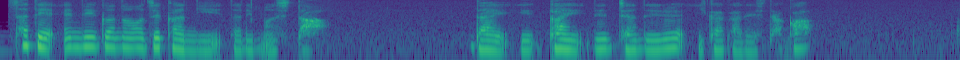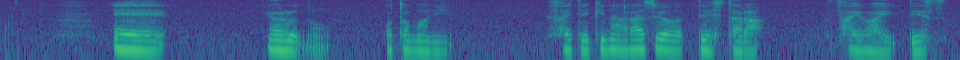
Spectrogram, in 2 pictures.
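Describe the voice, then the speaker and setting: A woman with a stuffed-up, nasal voice from hay fever, hosting a bedtime radio show in soft, breathy, casual chat that often drops toward a whisper. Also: medium pitch, level tone, unhurried, pauses often. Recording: clearly audible background hiss.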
